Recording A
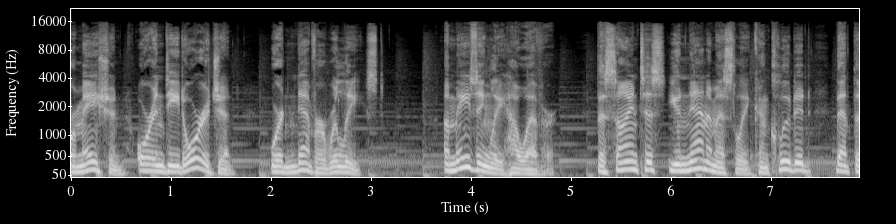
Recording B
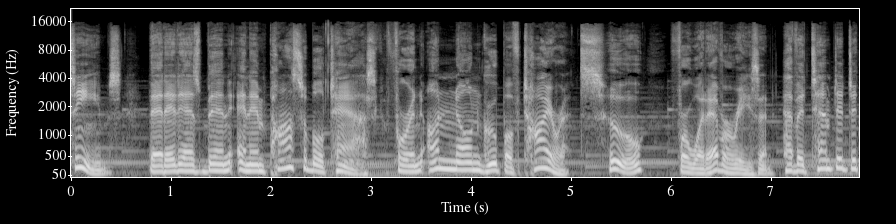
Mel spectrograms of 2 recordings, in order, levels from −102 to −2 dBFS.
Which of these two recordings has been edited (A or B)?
A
